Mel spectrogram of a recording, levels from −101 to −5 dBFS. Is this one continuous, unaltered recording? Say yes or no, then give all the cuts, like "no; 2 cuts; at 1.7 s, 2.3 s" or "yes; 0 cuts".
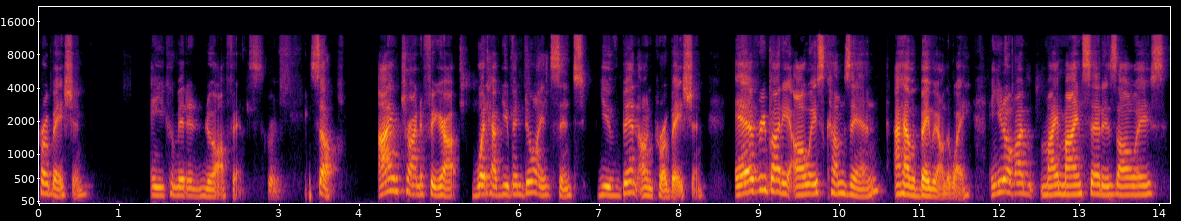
no; 1 cut; at 10.6 s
